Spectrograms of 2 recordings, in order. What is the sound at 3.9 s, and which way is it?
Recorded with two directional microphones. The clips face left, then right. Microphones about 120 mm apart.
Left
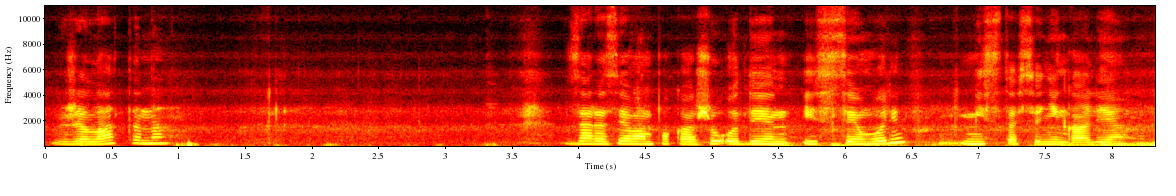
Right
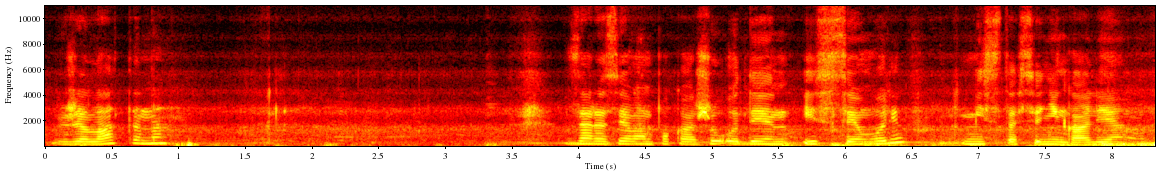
Speech, 30° left (ahead or behind).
